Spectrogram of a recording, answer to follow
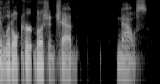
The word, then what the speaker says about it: Knaus: It's from 3 months ago, and it says Jamie Little, Kurt Busch, and Chad Knaus. Knaus. You pronounce the K.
